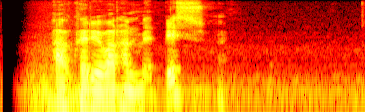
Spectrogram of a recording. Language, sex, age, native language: Icelandic, male, 50-59, Icelandic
